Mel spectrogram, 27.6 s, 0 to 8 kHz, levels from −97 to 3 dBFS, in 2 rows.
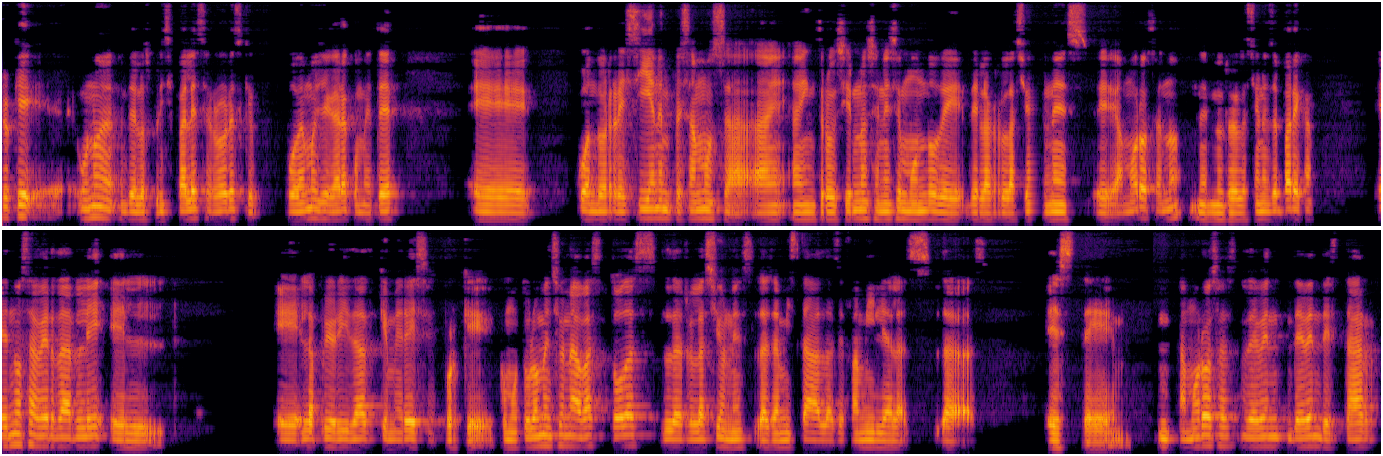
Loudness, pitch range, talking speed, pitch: -20 LUFS, 100-120 Hz, 145 wpm, 110 Hz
